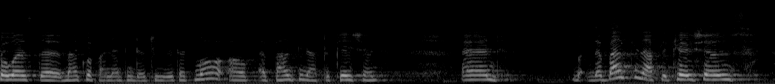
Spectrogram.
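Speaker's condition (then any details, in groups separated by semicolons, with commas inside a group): Cerebral palsy; brain damage from neonatal jaundice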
